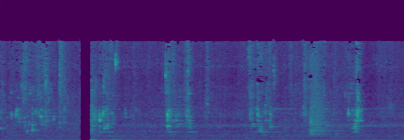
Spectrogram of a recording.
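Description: Chili juice dripping and trickling through a fine mesh strainer into a stainless steel pot, in irregular small drips and splashes.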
